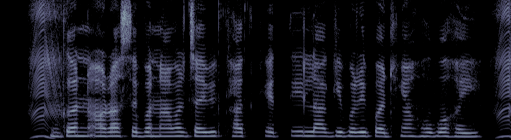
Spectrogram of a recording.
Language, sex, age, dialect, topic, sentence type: Magahi, female, 18-24, Central/Standard, agriculture, statement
